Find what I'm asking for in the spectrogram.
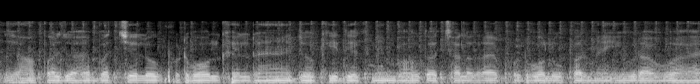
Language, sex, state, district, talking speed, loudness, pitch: Maithili, male, Bihar, Araria, 220 wpm, -14 LUFS, 90 Hz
